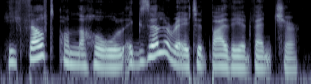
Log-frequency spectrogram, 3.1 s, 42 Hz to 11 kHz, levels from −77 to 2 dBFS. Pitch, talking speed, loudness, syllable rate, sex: 175 Hz, 175 wpm, -20 LUFS, 5.9 syllables/s, female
